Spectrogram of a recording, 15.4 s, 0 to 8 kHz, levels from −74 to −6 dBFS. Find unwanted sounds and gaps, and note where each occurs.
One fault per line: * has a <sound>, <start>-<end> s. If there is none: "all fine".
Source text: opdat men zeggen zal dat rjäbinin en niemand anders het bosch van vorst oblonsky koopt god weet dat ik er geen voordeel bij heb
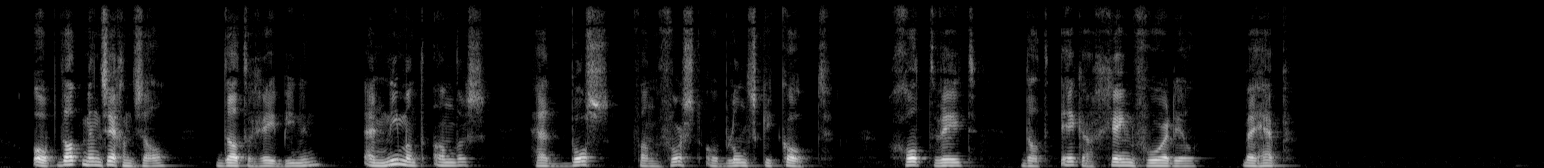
all fine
